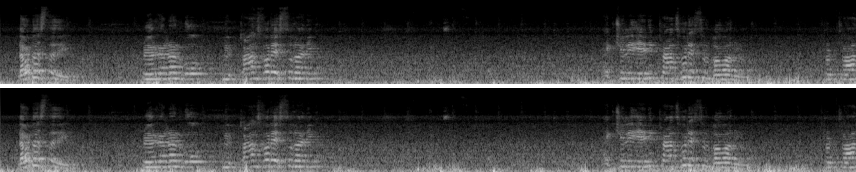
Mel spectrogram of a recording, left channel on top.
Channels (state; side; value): normal; both; correlation 0.88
